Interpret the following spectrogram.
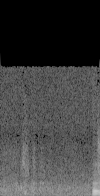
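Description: Steady outdoor background hiss picked up by a phone microphone, with a faint brief sound about half a second in; a man's voice comes back near the end.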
